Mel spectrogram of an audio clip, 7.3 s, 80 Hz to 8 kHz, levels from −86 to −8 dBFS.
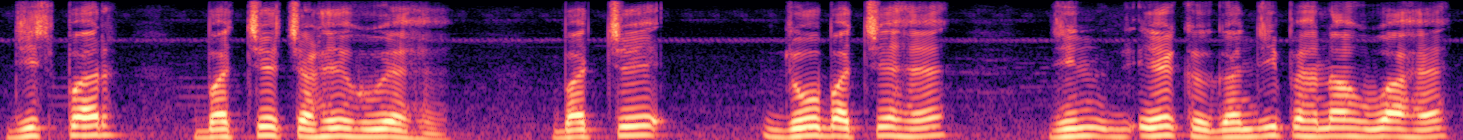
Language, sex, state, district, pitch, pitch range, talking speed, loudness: Hindi, male, Jharkhand, Palamu, 165 Hz, 155-180 Hz, 130 wpm, -13 LUFS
